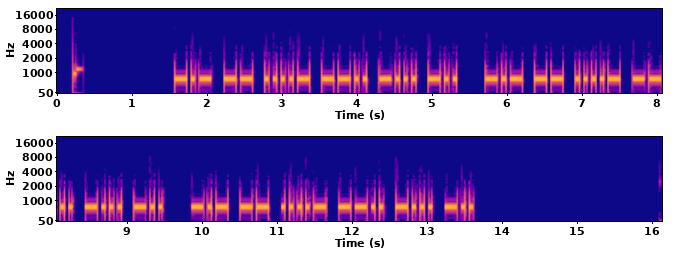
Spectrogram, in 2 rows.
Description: Morse code, heard as a keyed tone, about 22 wpm, 700 Hz. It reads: KM4ZBD KM4ZBD KM4ZBD
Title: USA Call Signs Repeated 3x 22wpm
